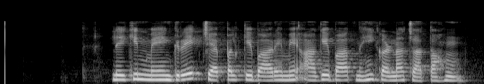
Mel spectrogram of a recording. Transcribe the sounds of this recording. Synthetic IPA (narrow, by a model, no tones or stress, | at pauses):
leːkɪnmɛ̃ːɡɾeːk̚t͡ʃɛːpəlkebaːɾemẽʔaːɡebaːt̪nɐɦĩkɐɾnat͡ʃaːɦt̪aɦũː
